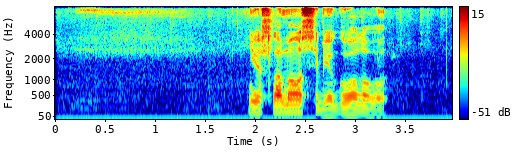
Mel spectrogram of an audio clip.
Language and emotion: Russian, sad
